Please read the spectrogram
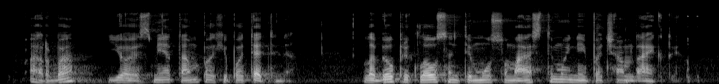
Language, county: Lithuanian, Vilnius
